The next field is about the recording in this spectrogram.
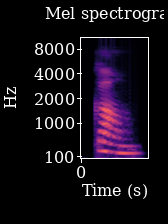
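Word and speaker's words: calm: तो 77 का आंसर हमारा 3 सही होगा, काम। काम जो है वो उसमें एल जो है वो साइलेंट हो गया।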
